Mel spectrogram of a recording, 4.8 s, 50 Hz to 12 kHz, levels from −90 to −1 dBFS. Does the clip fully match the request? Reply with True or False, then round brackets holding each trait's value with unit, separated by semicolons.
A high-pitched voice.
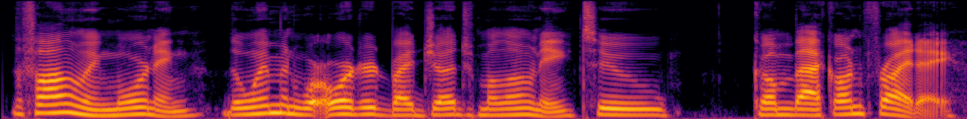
False (175 Hz)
